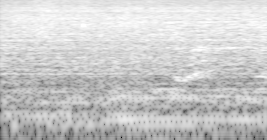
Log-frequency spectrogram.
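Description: A person's voice over a steady low hum that grows louder about a second in.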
